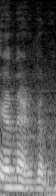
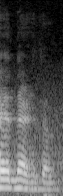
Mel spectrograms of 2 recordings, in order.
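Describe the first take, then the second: Both takes have the same delivery.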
